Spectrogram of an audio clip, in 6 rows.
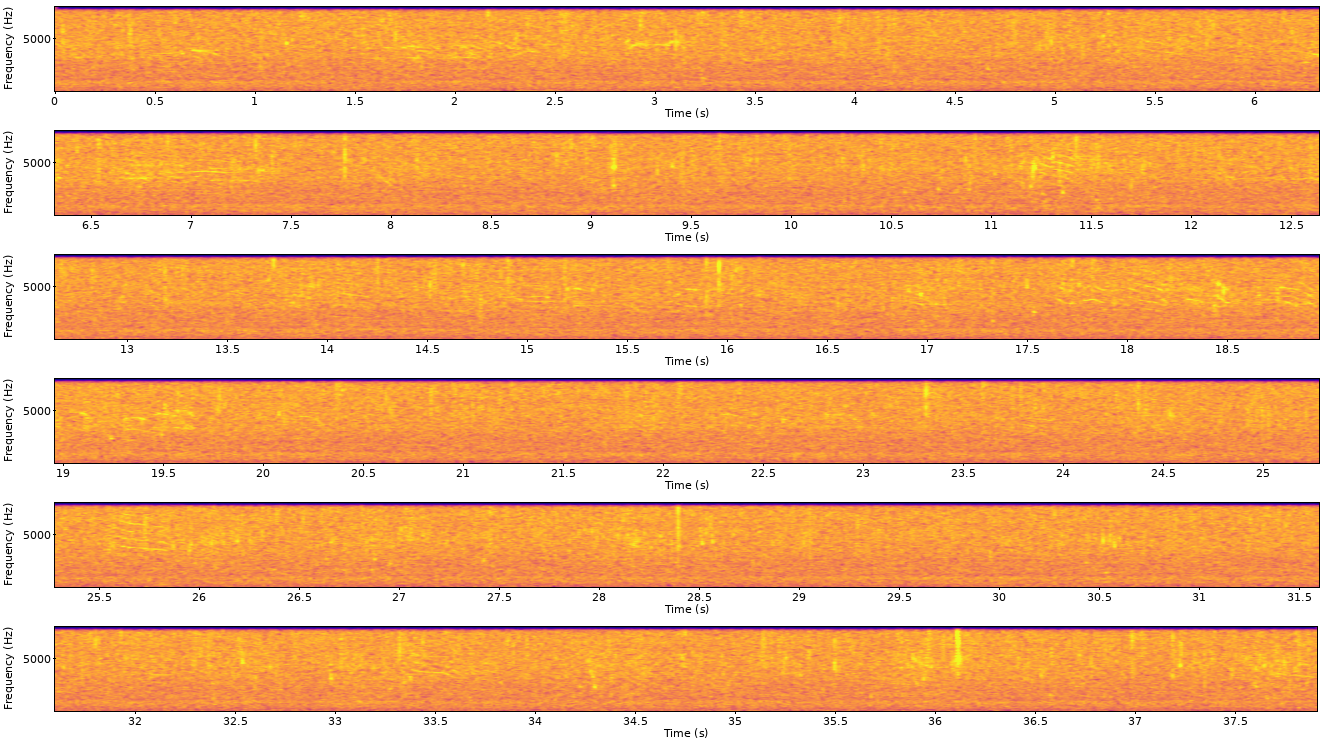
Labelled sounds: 25.6	25.9	Pacific white-sided dolphin, 3.5 to 3.9 kHz
37.7	37.9	Pacific white-sided dolphin, 3.2 to 3.6 kHz

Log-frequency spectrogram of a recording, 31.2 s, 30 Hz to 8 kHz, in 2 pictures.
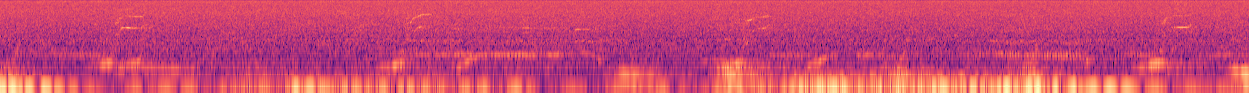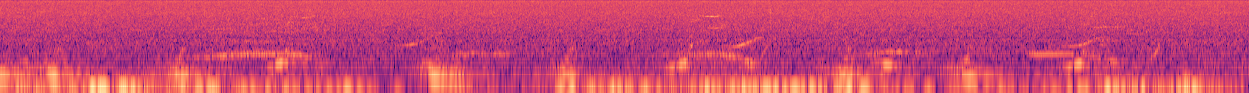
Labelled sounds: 1.5	1.9	humpback whale, 1.3 to 3.1 kHz
5.2	5.4	humpback whale, 2.5 to 3.4 kHz
9.4	9.7	humpback whale, 2.7 to 3.2 kHz
14.6	14.9	humpback whale, 1.5 to 1.7 kHz
24.4	24.7	humpback whale, 2.9 to 3.2 kHz
29.3	29.6	humpback whale, 1.5 to 1.7 kHz

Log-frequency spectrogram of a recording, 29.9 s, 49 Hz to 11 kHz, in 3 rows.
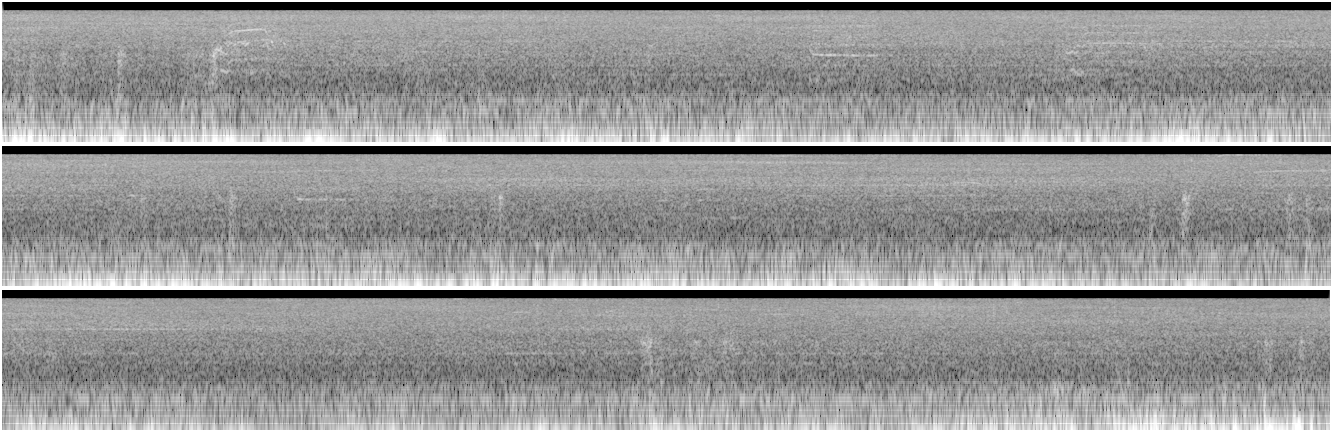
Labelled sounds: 1.4	2.1	killer whale, 0.45 to 4.4 kHz
6.0	6.5	killer whale, 0.53 to 2.2 kHz
19.0	19.4	killer whale, 7.0 to 8.0 kHz

